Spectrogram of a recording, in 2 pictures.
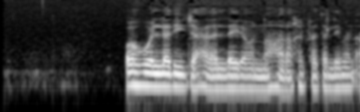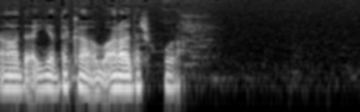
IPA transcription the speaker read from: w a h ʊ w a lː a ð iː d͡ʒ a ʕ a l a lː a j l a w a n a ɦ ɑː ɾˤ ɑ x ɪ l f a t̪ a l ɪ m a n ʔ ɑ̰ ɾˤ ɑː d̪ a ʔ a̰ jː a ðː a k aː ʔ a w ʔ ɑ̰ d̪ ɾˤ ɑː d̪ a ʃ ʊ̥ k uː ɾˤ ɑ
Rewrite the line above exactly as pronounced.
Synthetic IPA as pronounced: w a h ʊ w a lː a ð iː d͡ʒ a ʕ a l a lː a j l a w a nː a ɦ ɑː ɾˤ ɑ x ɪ l f a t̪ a l ɪ m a n ʔ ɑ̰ ɾˤ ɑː d̪ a ʔ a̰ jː a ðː a k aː ʔ a w ʔ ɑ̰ ɾˤ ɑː d̪ a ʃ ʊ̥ k uː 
